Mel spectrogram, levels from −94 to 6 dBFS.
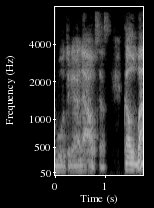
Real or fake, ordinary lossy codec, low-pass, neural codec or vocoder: fake; MP3, 64 kbps; 7.2 kHz; codec, 16 kHz, 8 kbps, FreqCodec, smaller model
